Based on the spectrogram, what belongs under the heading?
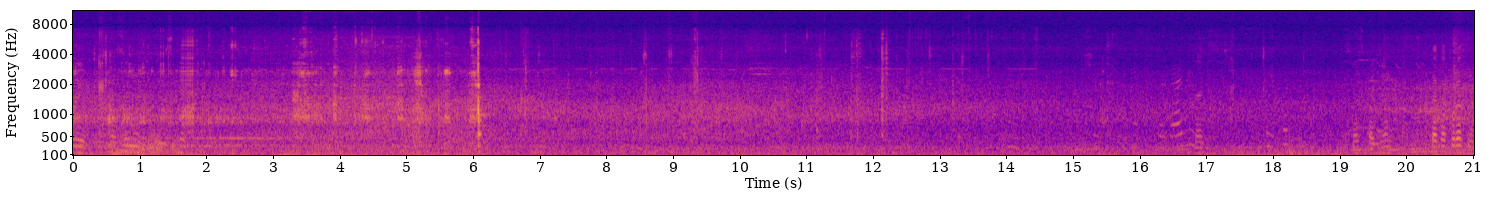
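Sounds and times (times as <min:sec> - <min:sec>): bicycle saddle creaking: 0:00.0 - 0:09.5
wind and road noise: 0:00.0 - 0:21.0.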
